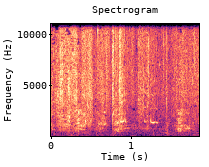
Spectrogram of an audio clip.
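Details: Barb, a female dog, during playtime, gives short high whining whimpers that waver and rise and fall in pitch, several brief cries packed into under two seconds with some background noise.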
